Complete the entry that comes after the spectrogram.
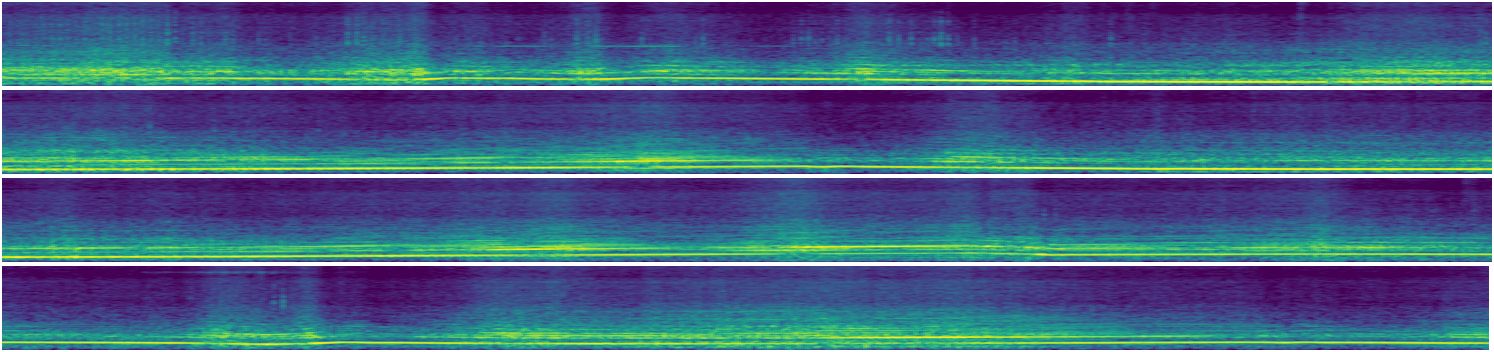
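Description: A car's engine heard from inside the cabin while lapping a racing circuit. The engine note falls and climbs several times as the car slows for bends and accelerates out of them. There are two quick dips about two to three seconds in and another just before the end.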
